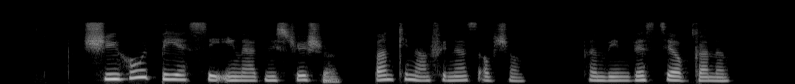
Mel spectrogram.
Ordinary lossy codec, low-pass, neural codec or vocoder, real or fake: none; 7.2 kHz; codec, 16 kHz, 0.5 kbps, X-Codec, WavLM features, trained on Multilingual LibriSpeech; fake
